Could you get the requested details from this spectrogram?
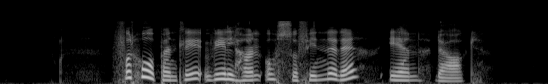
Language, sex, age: Norwegian, female, 39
